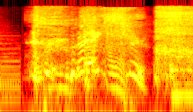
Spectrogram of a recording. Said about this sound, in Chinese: 打喷嚏要用面纸或手帕遮住口鼻，或用衣袖代替。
